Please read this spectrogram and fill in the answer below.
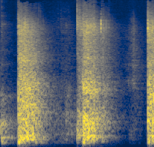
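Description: A heavy hammer striking an iPod on a wooden workbench: sharp blows about a second apart, each with a short rattling decay, as the device is smashed.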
